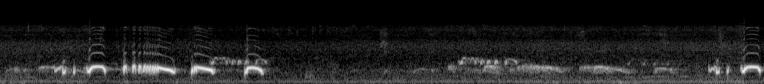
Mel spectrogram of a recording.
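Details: Spotted dove used as a decoy bird, giving a lure song of rounded mid-pitched coos. A quick run of four or five notes is followed by a pause, then softer, longer coos and a final pair of sharp coos.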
